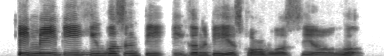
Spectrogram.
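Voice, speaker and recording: A woman speaks in a plain, everyday voice at a fairly high pitch with lively intonation. The sound is dry and close, with no echo. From United States, child of immigrants. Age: 60s. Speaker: project participant. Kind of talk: casual group discussion. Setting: video call.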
